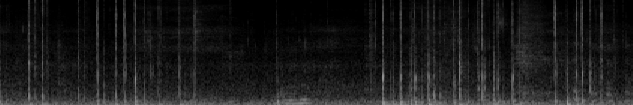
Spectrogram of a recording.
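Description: Typing on a computer keyboard: a run of quick key clicks, thinning out in the middle and picking up again in a faster flurry for the last three seconds.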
